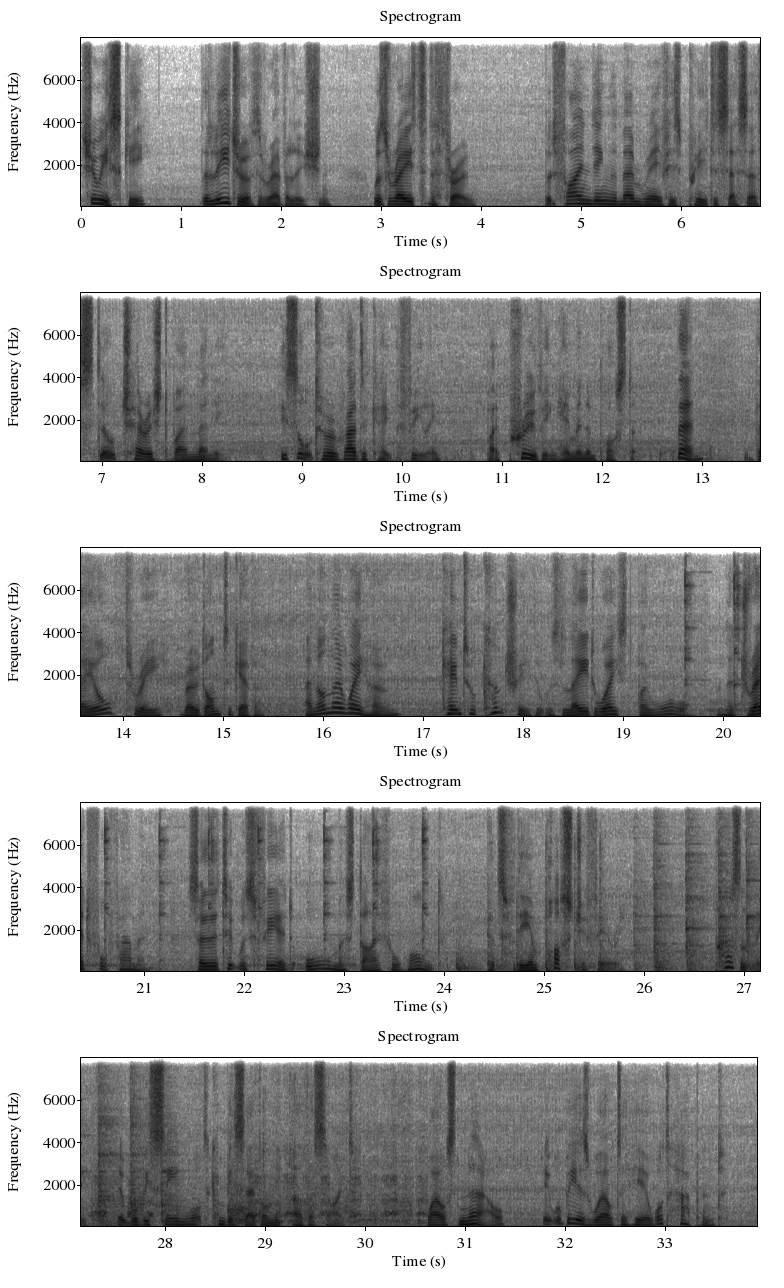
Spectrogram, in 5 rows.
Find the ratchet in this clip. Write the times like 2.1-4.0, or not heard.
not heard.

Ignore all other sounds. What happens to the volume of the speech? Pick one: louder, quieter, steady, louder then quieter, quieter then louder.
steady.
